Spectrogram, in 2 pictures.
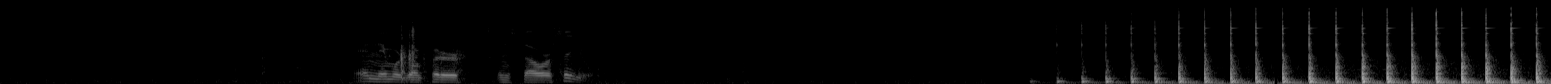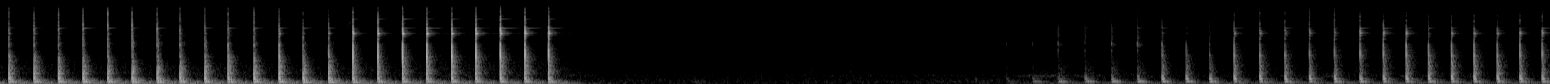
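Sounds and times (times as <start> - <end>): hammer tapping metal: 10.3 - 21.3, 25.6 - 31.0.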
